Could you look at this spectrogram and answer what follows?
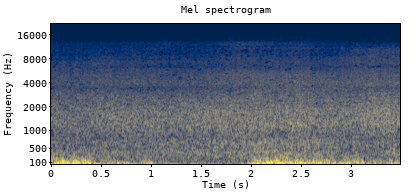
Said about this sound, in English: It is a little bit too cold, or too cool. It's not really cold, it's just cool to go swimming, and the waves are a bit too active.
